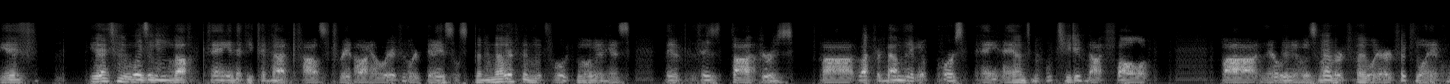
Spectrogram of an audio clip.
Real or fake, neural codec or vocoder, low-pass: fake; codec, 16 kHz, 0.5 kbps, FreqCodec, smaller model; 7.2 kHz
